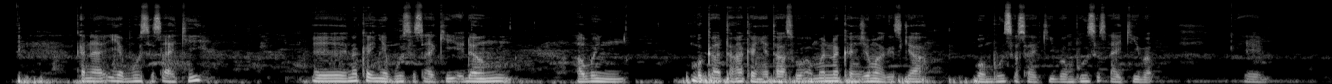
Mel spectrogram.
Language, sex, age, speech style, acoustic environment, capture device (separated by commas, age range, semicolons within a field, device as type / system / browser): Hausa, male, 25-34, focused, people talking; nature; traffic, mobile / Linux / Chrome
